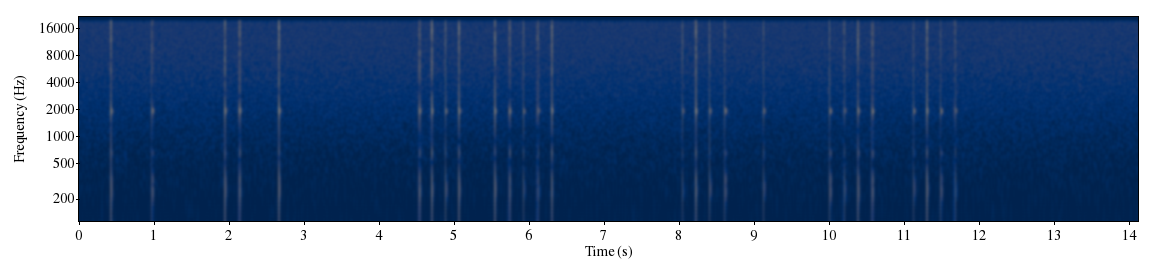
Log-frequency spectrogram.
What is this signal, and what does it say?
Tap code, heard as taps on a table, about 5 knocks a second. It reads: AF U QT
